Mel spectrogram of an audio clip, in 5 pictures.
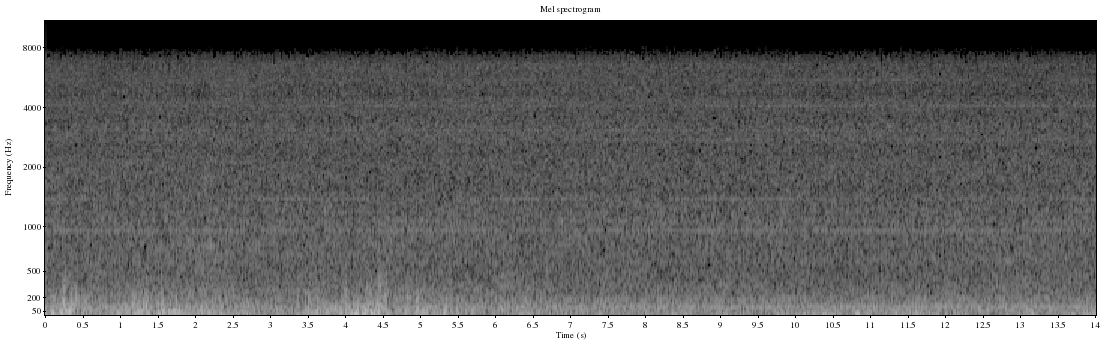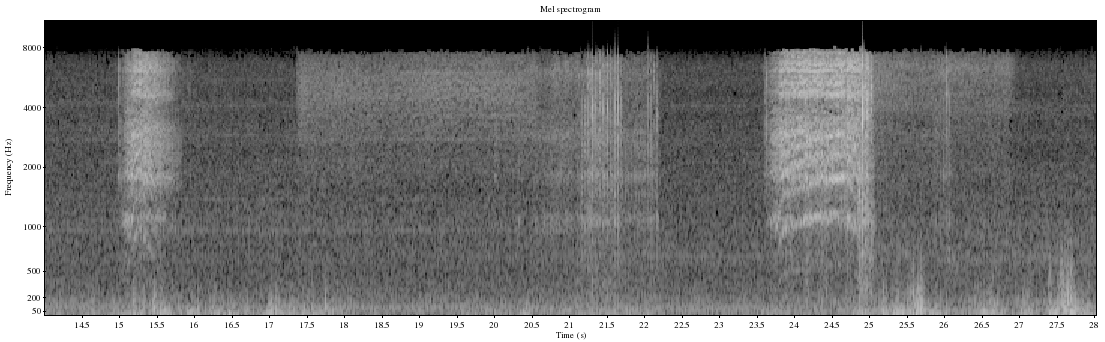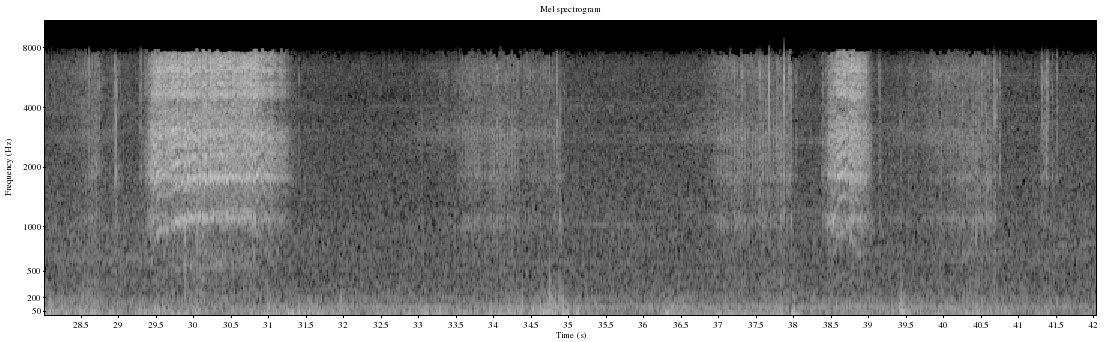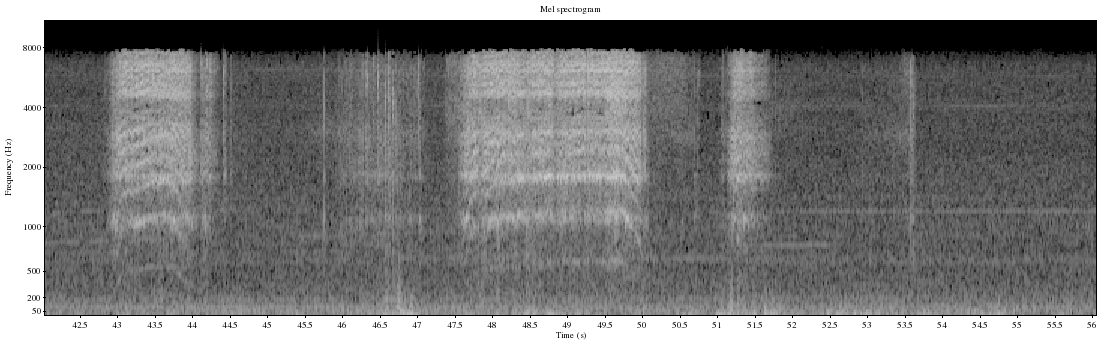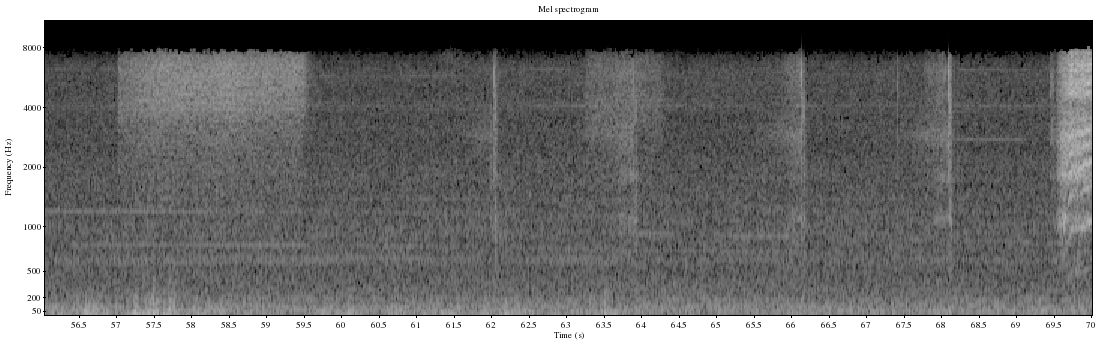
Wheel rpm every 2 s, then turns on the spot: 0, 0, 0, 0, 0, 0, 0, 10, 0, 0, 10, 20, 50, 0, 30, 70, 0, 10, 10, 20, 10, 50, 10, 30, 140, 20, 0, 0, 0, 0, 0, 0, 0, 0, 20.
20-22 34-42 44-46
